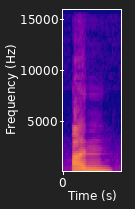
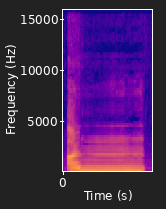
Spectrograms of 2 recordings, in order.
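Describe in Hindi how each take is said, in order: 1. अंतिम व्यंजन की ध्वनि केवल मध्यम रूप से रोकी जाती है। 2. अंतिम व्यंजन की ध्वनि को बहुत ज़्यादा खींचा जाता है। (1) "आवाज़ जारी भी है लेकिन बहुत ज़्यादा जारी नहीं हो रही" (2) "अन ऐसे नहीं पढ़ा जाता"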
